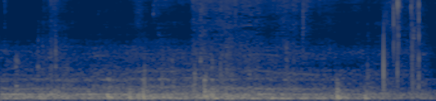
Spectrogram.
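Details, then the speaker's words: Lada Vesta driving on a rough uneven road, irregular dull knocks from the front end over road rumble; dealer diagnosed worn left anti-roll bar link and anti-roll bar, both then replaced. "вот хотел продемонстрировать как у меня вот передок сейчас начал бить сейчас вот поеду парка такой неровной дороге слушайте"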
